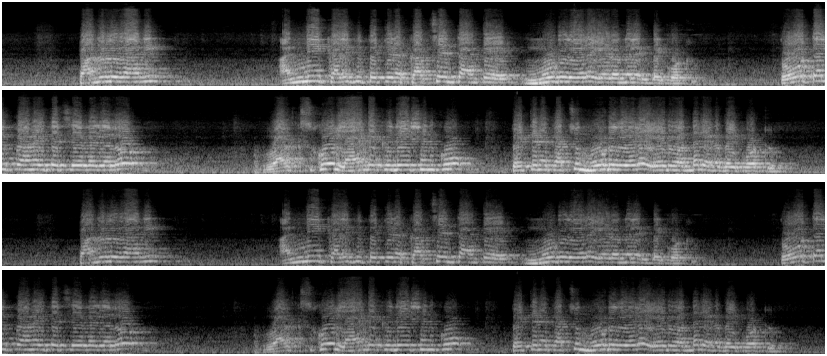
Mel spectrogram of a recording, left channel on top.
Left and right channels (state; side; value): quieter; right; 8.7 dB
